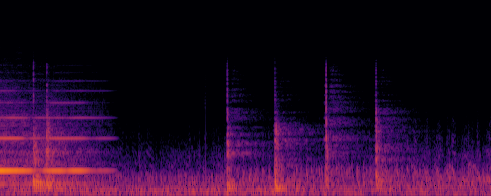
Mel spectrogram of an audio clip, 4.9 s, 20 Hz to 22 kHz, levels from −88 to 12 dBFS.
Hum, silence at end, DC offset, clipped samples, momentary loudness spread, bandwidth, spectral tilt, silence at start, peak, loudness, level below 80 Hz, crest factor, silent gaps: none; 0 s; under 0.1%; under 0.1%; 17 LU; 6.8 kHz; -8.5 dB/octave; 0 s; -14 dBFS; -33 LUFS; -48 dBFS; 18 dB; none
